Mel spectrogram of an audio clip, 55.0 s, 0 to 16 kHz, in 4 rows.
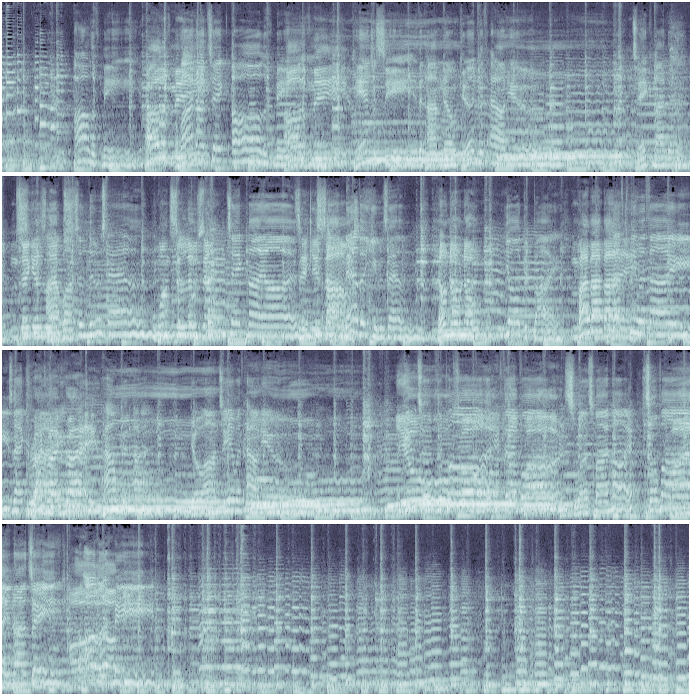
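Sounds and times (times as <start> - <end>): acoustic guitars strumming: 0.0 - 55.0
plucked upright bass: 0.0 - 55.0
violin: 0.0 - 55.0
person singing: 1.5 - 44.5.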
